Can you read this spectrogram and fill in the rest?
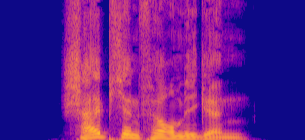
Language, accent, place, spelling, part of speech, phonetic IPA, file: German, Germany, Berlin, scheibchenförmigen, adjective, [ˈʃaɪ̯pçənˌfœʁmɪɡn̩], De-scheibchenförmigen.ogg
- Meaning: inflection of scheibchenförmig: 1. strong genitive masculine/neuter singular 2. weak/mixed genitive/dative all-gender singular 3. strong/weak/mixed accusative masculine singular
